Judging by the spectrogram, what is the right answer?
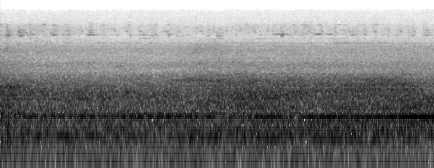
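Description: Jet airliner engines running at low taxi power: a steady rushing noise with a low steady hum that grows a little stronger in the second half.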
